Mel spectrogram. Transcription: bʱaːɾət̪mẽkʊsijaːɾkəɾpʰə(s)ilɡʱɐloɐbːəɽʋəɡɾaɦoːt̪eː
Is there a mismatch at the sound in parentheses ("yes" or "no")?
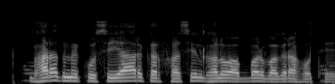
no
